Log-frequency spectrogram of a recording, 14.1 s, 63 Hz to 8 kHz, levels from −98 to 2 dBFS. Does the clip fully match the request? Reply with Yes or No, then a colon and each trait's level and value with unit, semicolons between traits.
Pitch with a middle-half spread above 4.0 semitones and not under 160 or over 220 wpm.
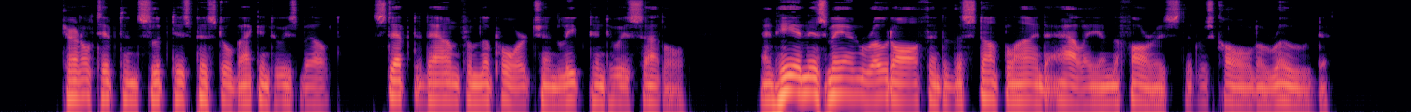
No: average, 3.0 semitones; average, 165 wpm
